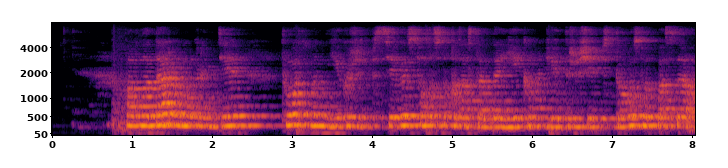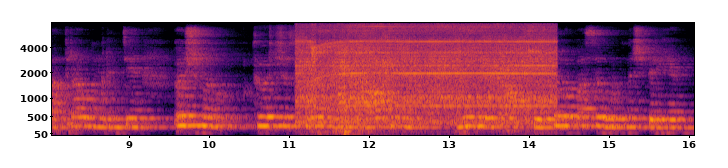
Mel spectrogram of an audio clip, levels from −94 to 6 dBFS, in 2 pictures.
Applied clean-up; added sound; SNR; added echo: none; Domestic sounds, home sounds; -2 dB; reverberation time 1.2 s.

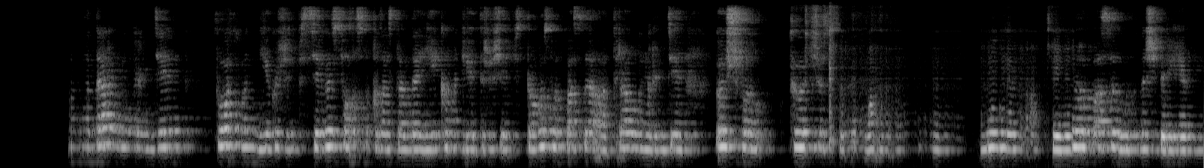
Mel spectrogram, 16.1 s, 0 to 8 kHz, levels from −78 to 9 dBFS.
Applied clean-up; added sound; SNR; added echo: neural mask model DeepFilterNet 3.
